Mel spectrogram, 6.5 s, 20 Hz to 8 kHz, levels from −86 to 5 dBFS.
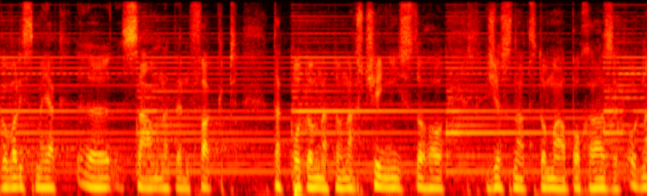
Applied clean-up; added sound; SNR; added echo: none; Clock; 7 dB; none.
